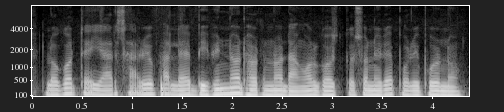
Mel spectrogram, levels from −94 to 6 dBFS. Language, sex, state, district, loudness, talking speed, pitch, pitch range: Assamese, male, Assam, Kamrup Metropolitan, -15 LUFS, 125 wpm, 115 Hz, 110-125 Hz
